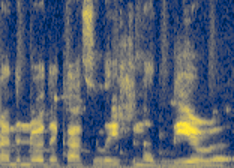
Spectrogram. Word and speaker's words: Lyra: the northern constellation of Lyra or Lyra. Lyra? Am I pronouncing it? Yeah, Vera. And I was just no, it's Lyra.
